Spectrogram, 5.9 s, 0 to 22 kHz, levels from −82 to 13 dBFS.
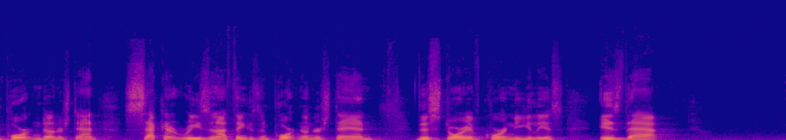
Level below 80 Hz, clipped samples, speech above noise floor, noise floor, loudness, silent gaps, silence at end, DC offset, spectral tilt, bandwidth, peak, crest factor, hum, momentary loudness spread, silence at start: -74 dBFS; under 0.1%; 35 dB; -63 dBFS; -28 LUFS; none; 0.95 s; under 0.1%; -5.5 dB/octave; 15.5 kHz; -10 dBFS; 18 dB; none; 9 LU; 0 s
